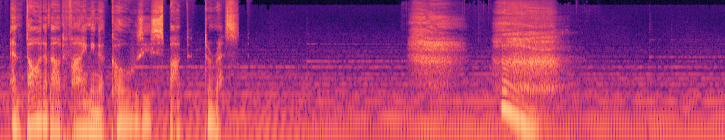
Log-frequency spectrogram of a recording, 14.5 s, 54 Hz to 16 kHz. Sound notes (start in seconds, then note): 9.8 yawn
